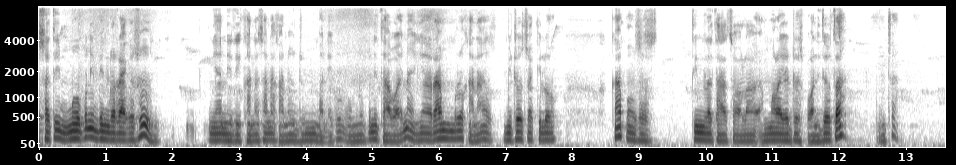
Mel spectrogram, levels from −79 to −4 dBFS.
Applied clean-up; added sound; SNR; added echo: none; none; none; none.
